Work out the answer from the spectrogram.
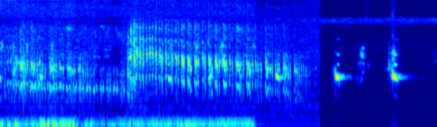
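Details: Red-eyed bird calling its flock, used as a loud lure: a long buzzy, rapidly pulsed chatter, then sharp separate downslurred whistled notes with silence between.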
